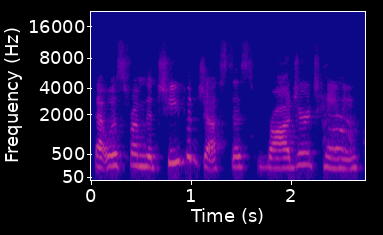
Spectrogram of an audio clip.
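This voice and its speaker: Higher-voiced American woman teaching young children. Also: normal speed, noisy background. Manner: addresses listeners as friends, informal, explanatory. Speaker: elementary school teacher reading a picture book to pupils. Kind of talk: read-aloud lesson for young children.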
